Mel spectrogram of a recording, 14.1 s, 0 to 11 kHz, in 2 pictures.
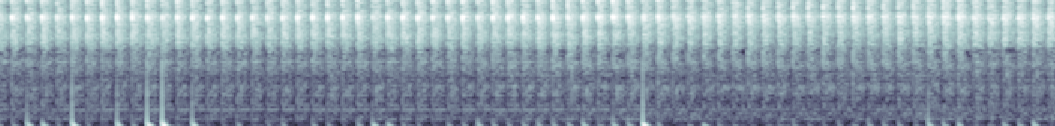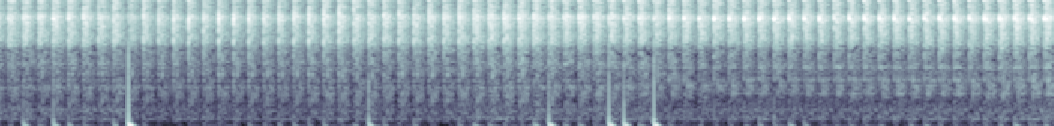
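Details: Rapid tapping clicks, with occasional louder knocks, from an EPAT shockwave device on a patient's Achilles tendon at 10 Hz and 2 bars; second session, for Achilles tendonitis with some thickening.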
